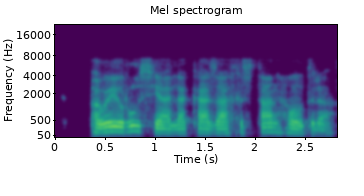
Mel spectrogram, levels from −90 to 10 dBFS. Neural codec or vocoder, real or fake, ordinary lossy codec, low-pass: codec, 16 kHz, 4 kbps, X-Codec, WavLM features, trained on Multilingual LibriSpeech; fake; Opus, 24 kbps; 7.2 kHz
